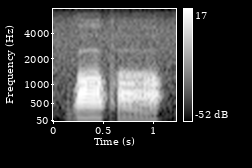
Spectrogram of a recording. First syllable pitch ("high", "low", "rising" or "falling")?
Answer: high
